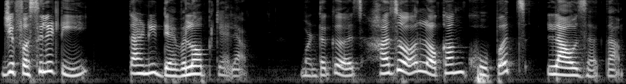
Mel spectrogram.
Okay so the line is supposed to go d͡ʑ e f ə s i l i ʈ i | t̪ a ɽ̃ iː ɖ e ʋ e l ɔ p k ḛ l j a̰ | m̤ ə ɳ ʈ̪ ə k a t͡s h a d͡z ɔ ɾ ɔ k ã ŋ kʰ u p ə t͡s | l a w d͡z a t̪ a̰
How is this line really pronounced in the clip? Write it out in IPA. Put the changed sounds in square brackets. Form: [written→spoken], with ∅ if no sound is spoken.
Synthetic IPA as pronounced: d͡ʑ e f ə s i l i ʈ i | t̪ a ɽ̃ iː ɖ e ʋ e l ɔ p k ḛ l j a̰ | m̤ ə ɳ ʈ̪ ə k [a→ə] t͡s h a d͡z ɔ [ɾ→l] ɔ k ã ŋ kʰ u p ə t͡s | l a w d͡z a t̪ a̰

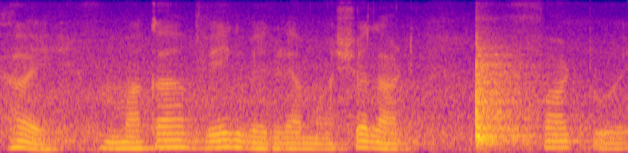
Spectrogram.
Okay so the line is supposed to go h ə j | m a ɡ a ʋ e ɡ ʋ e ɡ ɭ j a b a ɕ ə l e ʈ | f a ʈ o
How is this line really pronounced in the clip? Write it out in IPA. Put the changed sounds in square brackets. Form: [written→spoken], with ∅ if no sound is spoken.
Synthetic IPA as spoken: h ə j | m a [ɡ→k] a ʋ e ɡ ʋ e ɡ ɭ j a [b→m] a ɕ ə l [e→a] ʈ | f a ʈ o

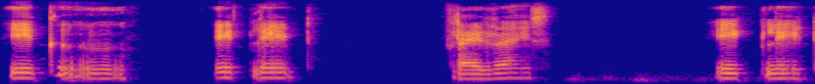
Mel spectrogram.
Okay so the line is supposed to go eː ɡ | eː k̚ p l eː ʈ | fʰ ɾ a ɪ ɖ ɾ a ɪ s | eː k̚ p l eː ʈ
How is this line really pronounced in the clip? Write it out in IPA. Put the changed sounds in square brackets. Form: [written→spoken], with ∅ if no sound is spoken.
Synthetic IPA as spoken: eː [ɡ→k] | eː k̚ p l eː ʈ | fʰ ɾ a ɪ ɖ ɾ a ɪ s | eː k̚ p l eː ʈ

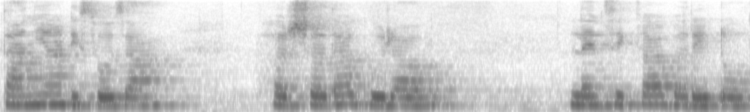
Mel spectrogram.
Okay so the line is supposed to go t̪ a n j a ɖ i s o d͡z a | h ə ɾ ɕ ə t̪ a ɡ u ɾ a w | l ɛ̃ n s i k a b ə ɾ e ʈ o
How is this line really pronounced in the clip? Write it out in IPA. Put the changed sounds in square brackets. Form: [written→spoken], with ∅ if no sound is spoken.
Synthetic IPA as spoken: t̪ a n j a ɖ i s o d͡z a | h ə ɾ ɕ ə [t̪→d̪] a ɡ u ɾ a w | l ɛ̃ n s i k a b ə ɾ e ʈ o

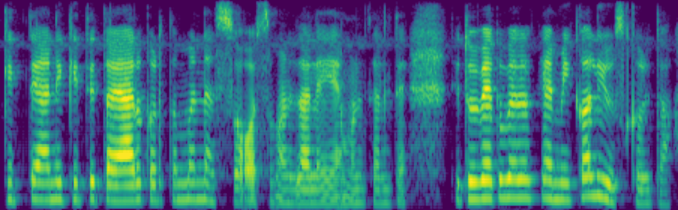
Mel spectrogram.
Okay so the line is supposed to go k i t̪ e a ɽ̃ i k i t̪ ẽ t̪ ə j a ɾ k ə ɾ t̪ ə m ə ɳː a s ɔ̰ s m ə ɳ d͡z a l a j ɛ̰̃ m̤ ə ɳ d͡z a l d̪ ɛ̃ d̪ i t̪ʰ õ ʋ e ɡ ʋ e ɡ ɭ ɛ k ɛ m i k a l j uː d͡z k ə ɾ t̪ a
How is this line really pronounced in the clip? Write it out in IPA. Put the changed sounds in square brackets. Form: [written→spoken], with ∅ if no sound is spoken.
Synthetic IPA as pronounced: k i t̪ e a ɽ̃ i k i t̪ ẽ t̪ ə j a ɾ k ə ɾ t̪ ə m ə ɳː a s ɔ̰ s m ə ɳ d͡z a l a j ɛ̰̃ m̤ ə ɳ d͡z a l [d̪→t̪] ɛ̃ [d̪→t̪] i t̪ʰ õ ʋ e ɡ ʋ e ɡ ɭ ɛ k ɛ m i k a l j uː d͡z k ə ɾ t̪ a

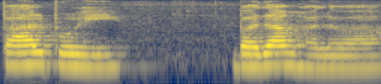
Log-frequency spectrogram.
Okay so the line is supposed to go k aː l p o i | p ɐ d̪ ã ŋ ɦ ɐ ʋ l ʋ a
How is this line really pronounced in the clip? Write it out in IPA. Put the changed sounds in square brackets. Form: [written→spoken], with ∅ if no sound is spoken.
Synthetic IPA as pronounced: [k→p] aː l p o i | [p→b] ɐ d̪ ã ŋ ɦ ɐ [ʋ→∅] l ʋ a

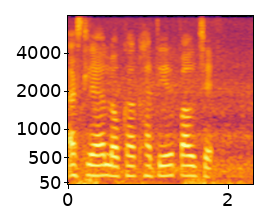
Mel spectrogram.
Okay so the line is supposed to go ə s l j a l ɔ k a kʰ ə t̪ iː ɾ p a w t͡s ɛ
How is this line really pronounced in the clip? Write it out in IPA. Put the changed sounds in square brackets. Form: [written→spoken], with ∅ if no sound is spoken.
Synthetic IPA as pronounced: ə s l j a l ɔ k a kʰ [ə→a] t̪ iː ɾ p a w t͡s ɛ

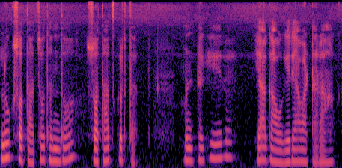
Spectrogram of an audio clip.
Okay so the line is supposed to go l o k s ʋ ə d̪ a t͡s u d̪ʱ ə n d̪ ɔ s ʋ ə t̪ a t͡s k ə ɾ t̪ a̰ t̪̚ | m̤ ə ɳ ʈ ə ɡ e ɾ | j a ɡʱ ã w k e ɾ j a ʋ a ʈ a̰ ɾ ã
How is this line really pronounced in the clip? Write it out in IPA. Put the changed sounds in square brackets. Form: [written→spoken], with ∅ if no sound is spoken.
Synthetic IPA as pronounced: l o k s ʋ ə [d̪→t̪] a t͡s [u→ɔ] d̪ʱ ə n d̪ ɔ s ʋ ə t̪ a t͡s k ə ɾ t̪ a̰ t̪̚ | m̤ ə ɳ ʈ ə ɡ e ɾ | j a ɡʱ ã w [k→ɡ] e ɾ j a ʋ a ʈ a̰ ɾ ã

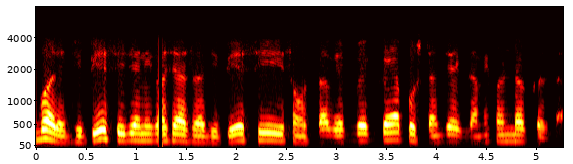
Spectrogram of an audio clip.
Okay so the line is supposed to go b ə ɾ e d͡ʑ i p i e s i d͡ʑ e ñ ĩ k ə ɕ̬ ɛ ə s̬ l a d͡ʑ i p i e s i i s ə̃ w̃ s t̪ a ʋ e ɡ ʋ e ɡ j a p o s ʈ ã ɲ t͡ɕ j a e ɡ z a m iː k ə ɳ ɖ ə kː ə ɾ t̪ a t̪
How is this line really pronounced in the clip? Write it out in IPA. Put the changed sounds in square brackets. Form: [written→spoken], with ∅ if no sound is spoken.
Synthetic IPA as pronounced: b ə ɾ e d͡ʑ i p i e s i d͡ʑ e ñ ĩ k ə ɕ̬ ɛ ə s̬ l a d͡ʑ i p i e s i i s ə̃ w̃ s [t̪→t̪ʰ] a ʋ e ɡ ʋ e ɡ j a p o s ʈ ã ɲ t͡ɕ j a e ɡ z a m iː k ə ɳ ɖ ə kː ə ɾ t̪ a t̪

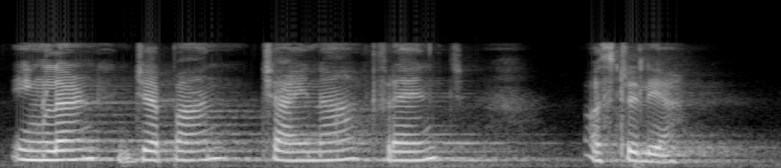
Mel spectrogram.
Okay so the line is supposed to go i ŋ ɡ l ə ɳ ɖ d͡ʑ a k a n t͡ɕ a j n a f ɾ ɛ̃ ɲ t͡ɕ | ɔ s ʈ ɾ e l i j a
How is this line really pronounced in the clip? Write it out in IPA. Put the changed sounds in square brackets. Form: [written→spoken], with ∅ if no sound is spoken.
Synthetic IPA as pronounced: i ŋ ɡ l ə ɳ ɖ d͡ʑ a [k→p] a n t͡ɕ a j n a f ɾ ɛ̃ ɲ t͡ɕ | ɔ s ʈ ɾ e l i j a

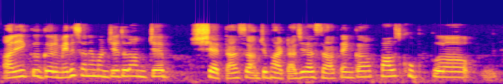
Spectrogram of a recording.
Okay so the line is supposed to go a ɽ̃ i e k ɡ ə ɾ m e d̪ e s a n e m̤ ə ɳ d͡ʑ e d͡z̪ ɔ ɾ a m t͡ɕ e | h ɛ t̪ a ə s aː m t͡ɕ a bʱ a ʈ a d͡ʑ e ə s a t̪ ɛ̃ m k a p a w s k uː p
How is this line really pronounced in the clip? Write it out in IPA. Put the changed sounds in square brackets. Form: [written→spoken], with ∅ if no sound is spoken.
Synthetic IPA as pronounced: a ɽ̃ i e k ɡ ə ɾ m e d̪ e s a n e m̤ ə ɳ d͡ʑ e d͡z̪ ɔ ɾ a m t͡ɕ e | [h→ɕ] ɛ t̪ a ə s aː m t͡ɕ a bʱ a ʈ a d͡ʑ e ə s a t̪ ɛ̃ [m→ŋ] k a p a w s [k→kʰ] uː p

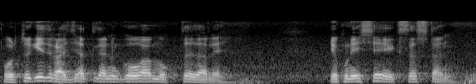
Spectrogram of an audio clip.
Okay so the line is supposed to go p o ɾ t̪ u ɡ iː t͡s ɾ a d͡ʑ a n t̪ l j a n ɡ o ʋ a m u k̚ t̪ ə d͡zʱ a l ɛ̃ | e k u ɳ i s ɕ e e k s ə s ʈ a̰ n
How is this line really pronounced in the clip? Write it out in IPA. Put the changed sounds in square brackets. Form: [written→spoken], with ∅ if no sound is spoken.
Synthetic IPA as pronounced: p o ɾ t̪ u ɡ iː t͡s ɾ a d͡ʑ a [n→∅] t̪ l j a n ɡ o ʋ a m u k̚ t̪ ə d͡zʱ a l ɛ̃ | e k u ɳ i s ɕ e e k s ə s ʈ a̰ n

